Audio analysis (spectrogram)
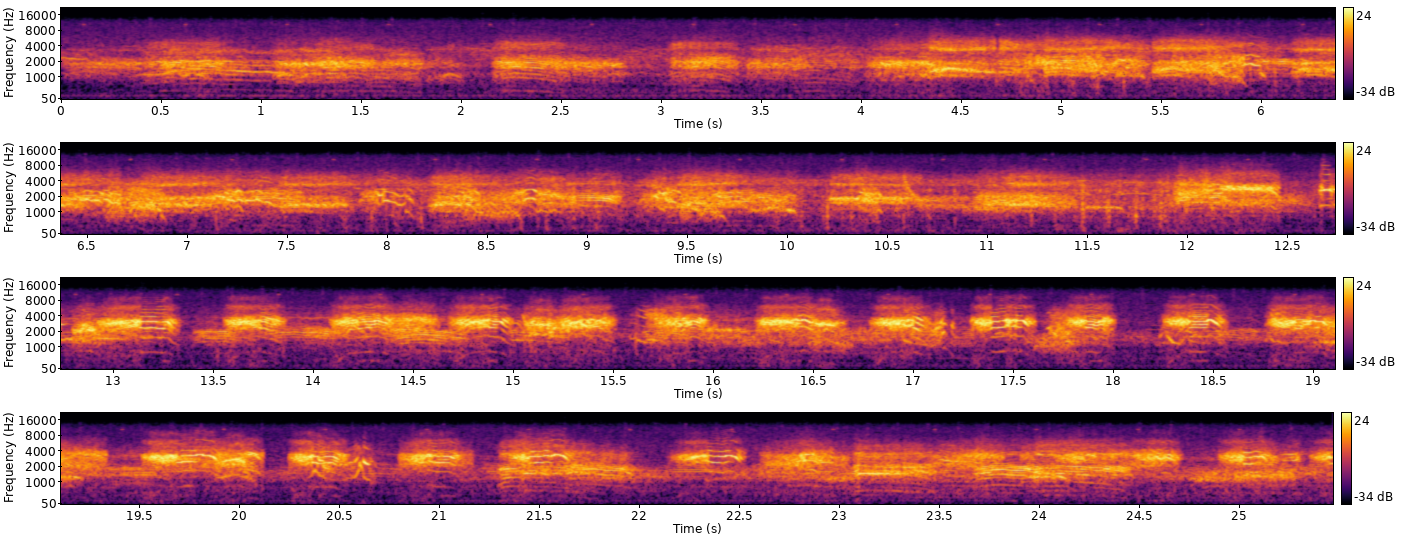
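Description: Rooks caw loudly and continuously at a nest, a dense chorus of harsh calls that quickens into rapid repeated caws toward the end, near and without talk.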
